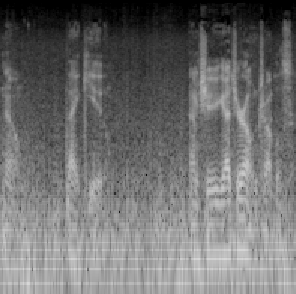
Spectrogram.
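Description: Deep-voiced old frontier marshal. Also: male voice, steady tone, unhurried. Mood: weary, concerned. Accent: American. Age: older. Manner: terse, understated. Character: weary, stoic old frontier town marshal. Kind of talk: video game cutscene acting. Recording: clear ambient background noise.

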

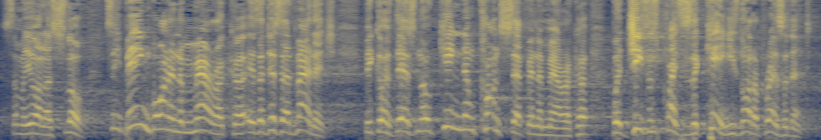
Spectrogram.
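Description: A man's voice: high voice, lively intonation, quick pace, hardly any pauses. A middle-aged man with a Bahamian accent preaching a sermon on a large arena stage with a handheld mic, teaching emphatically and repeating key lines. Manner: emphatic, repetitive teaching with rising calls. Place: large arena stage before a big audience. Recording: large hall with long reverb.

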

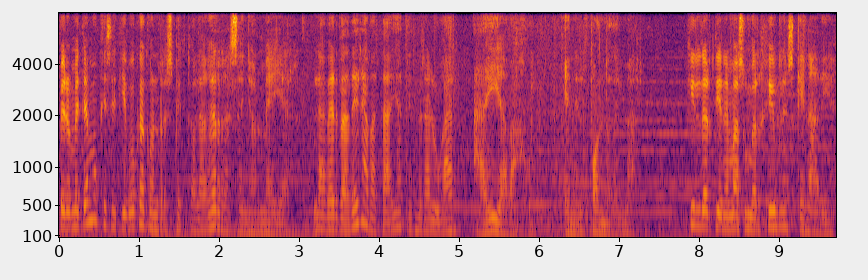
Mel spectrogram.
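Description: A woman playing a poised, sharp young actress in an audio drama, formal and self-assured. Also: low voice, lively intonation, fairly quick, music in the background.

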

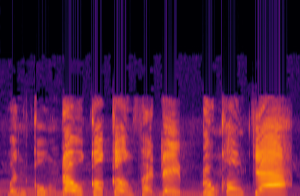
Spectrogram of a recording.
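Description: A woman's voice: extremely high pitch, big pitch swings, fairly quick. A woman voicing a devoted, determined fifteen-year-old girl in a cartoon, polite and earnest. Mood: eager. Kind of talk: animated film dubbing. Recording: music behind the voice.

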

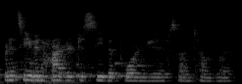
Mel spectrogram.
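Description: A young woman reading a mock confession in a deadpan, earnest, dramatic style. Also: fairly low pitch, brisk. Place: small room indoors. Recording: roomy echo. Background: clear music.

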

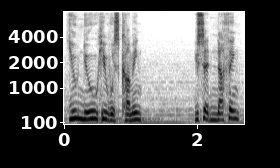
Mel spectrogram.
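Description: A man's voice: high-pitched, steady tone, normal speed, darkish tone, faint music behind, lightly acted. A young man playing an intense, emotional, resentful ninja son in a video game. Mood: bitter, angry. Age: young adult. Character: hot-headed, wounded young male ninja warrior, resentful son. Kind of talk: dramatic video game acting.

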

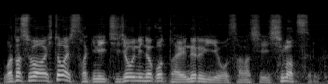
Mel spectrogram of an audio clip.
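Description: An actor playing a stoic, noble giant robot warrior from space in an animated game cutscene, speaking gravely and deliberately. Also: male voice, mid-range voice, natural voice.

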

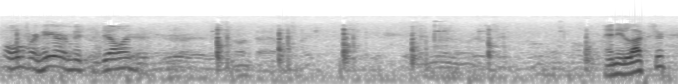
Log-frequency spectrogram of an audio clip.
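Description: An actor playing a marshal's meek, loyal sidekick, hesitant and deferential, in a 1950s radio western. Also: male voice, high-pitched, animated, brisk. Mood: friendly. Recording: muffled, noisy vintage radio recording.

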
